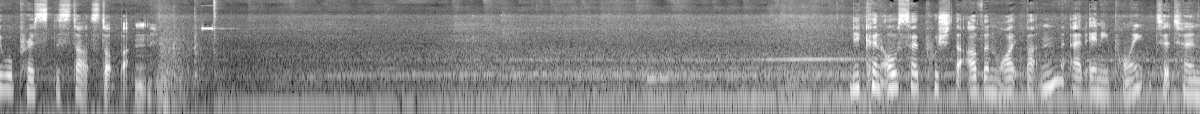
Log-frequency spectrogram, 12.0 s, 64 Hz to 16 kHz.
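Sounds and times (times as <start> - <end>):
fan motor humming: 0.0 - 12.0.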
